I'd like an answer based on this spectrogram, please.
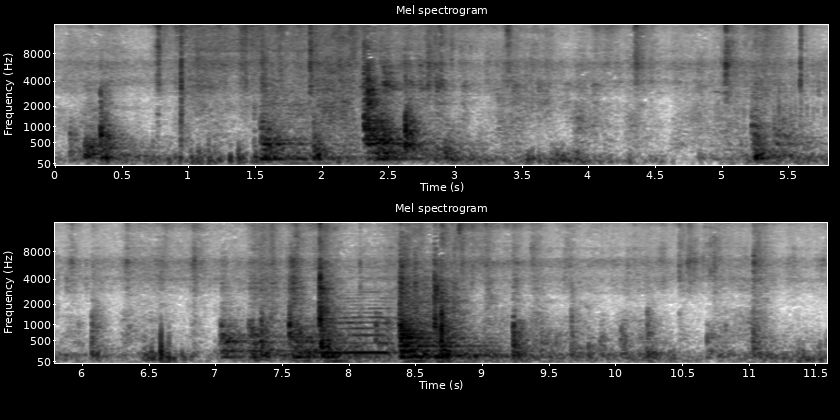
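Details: Cows and calves being moved out to green summer pasture on a farm; a low, drawn-out moo with layered harmonics sounds near the eight-second mark amid thudding hooves, clattering knocks and outdoor rumble.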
